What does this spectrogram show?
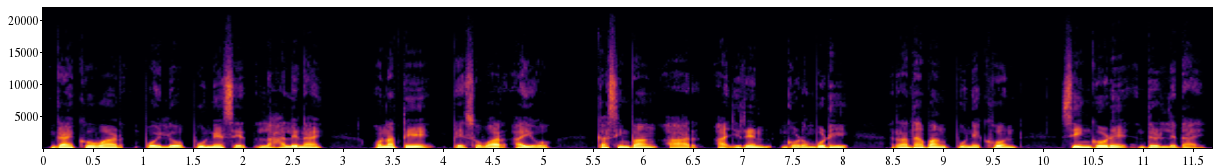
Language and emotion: Santali, neutral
